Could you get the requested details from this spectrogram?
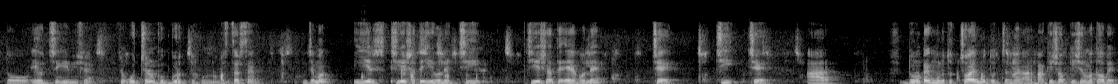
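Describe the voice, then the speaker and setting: A man's voice: high voice, normal speed, long pauses, background noise. Man patiently drilling Italian pronunciation. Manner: explains patiently, drilling pronunciation and asking questions. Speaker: Italian language teacher. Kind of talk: live online class.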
